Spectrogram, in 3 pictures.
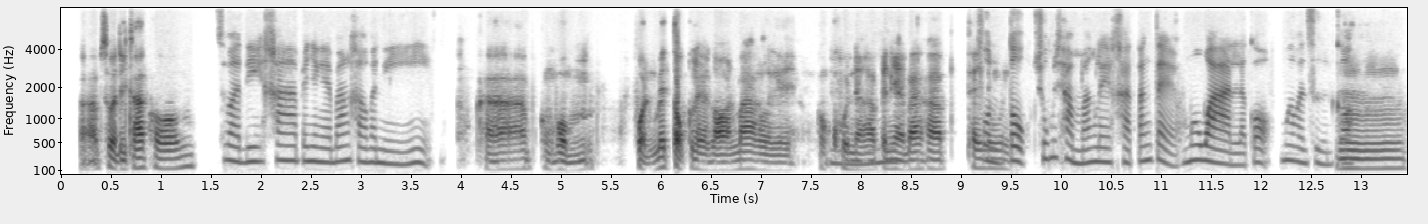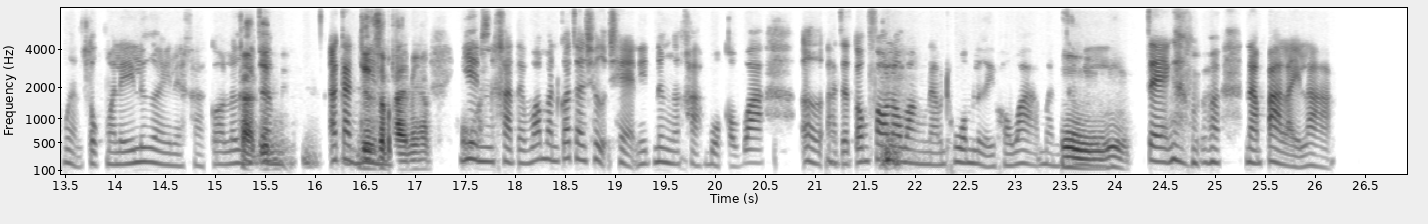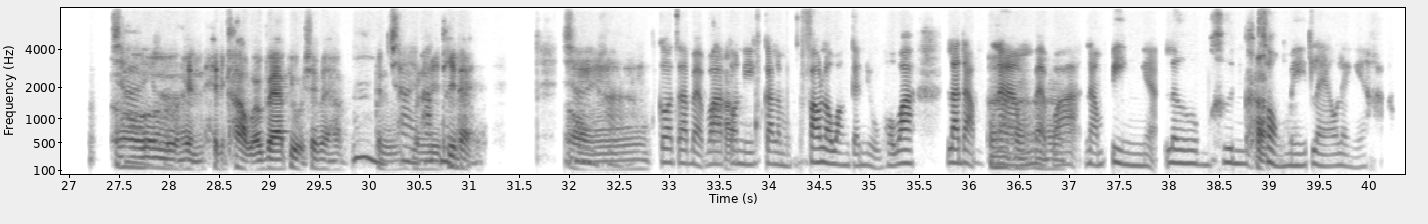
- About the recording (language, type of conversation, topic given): Thai, unstructured, คุณคิดว่าการออกกำลังกายสำคัญต่อสุขภาพอย่างไร?
- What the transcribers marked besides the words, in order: other noise; tapping; other background noise; throat clearing; laughing while speaking: "แบบว่า"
